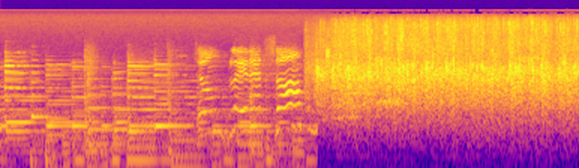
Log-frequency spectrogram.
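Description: A woman singing with a wavering vibrato over her own grand-piano chords, stopping about four seconds in. A studio audience then applauds.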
